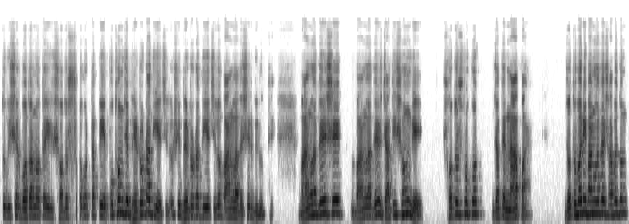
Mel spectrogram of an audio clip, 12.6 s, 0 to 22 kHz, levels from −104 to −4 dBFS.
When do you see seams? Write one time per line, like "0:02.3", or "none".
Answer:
none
